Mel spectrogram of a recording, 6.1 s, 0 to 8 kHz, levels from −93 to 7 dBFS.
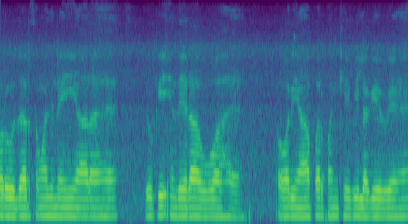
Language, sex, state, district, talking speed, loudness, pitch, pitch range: Hindi, male, Haryana, Rohtak, 185 wpm, -16 LUFS, 120 Hz, 115-120 Hz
